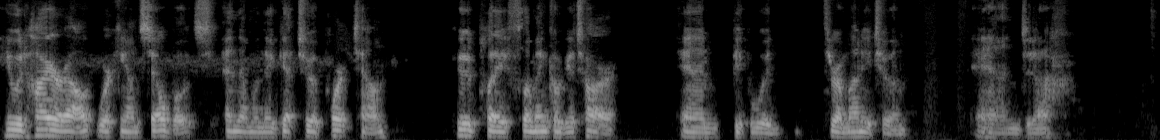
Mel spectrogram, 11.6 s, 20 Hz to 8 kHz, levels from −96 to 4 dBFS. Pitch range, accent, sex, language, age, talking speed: 95-115 Hz, American, male, English, 50-69, 155 wpm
